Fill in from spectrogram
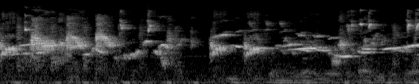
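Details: White-rumped shama from Aceh, Indonesia, a long-tailed captive breeding bird noted for loud, varied song, pours out dense chattering phrases and bright whistled slurs, pausing briefly midway, with a faint low rhythmic thump underneath.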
